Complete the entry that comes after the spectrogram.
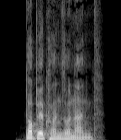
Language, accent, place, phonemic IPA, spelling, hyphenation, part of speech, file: German, Germany, Berlin, /ˈdɔpl̩kɔnzoˌnant/, Doppelkonsonant, Dop‧pel‧kon‧so‧nant, noun, De-Doppelkonsonant.ogg
- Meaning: 1. doubled consonant 2. geminate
